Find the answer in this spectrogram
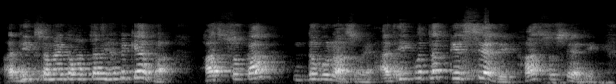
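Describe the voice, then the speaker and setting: A man's voice: very high voice, sing-song, a little mellow. Echoey distant man teaching grammar. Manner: asks the class questions then answers them himself; repeats definitions slowly with drawn-out words. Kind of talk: exam-prep grammar lesson. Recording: echoey, distant, dull lo-fi room sound.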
